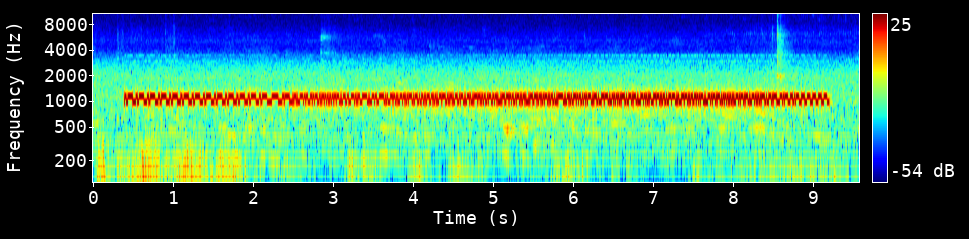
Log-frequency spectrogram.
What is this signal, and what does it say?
NAVTEX (SITOR-B), 100 baud, 170 Hz shift, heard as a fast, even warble, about 1070 Hz centre, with the noise of a park. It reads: 74299 23427 07580 15382 32241 98210 24112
